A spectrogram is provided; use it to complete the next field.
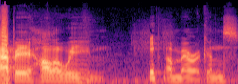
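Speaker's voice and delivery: very deep bird-puppet character voice. After others suggest it, doing a quick Sam the Eagle voice. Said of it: "Sam the Eagle says".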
